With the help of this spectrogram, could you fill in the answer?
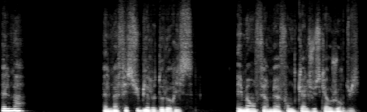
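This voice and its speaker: A woman's voice: fairly quick, warm tone, slightly rough, exaggerated voice. A man voicing an impatient, villainous female pirate in a storybook reading. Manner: impatient, shrill.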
